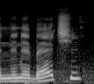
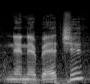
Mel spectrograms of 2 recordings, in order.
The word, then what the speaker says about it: Nenebete: Bom, como é que pronuncia é Nenebete e foi um apelido de quando eu era criança e acabou pegando, acabou curtindo e é isso.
